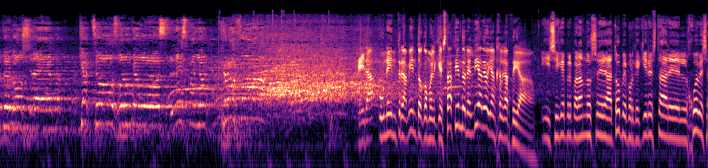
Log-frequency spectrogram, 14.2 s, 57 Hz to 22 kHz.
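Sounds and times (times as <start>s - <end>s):
speech: 0.0s - 0.9s, 1.9s - 5.4s, 7.2s - 14.1s
tennis crowd cheering a player arriving on court: 2.2s - 13.4s
tennis crowd whooping and chant-like shouting: 3.1s - 11.4s.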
